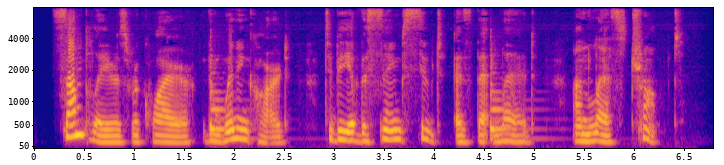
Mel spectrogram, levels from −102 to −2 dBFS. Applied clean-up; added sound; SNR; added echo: neural mask model RNNoise.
